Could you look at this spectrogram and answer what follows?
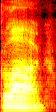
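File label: "glogg", US English; pronunciations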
